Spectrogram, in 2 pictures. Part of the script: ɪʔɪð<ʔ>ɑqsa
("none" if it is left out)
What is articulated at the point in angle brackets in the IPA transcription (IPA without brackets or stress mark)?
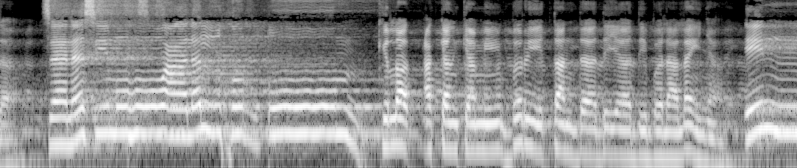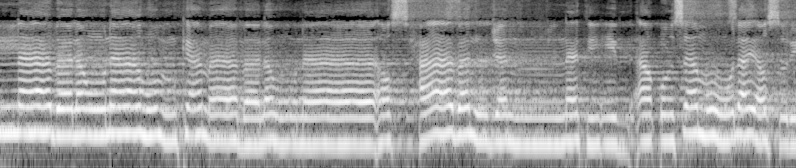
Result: ʔ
